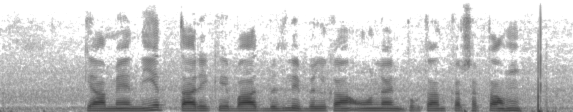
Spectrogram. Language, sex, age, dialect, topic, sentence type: Hindi, male, 31-35, Marwari Dhudhari, banking, question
